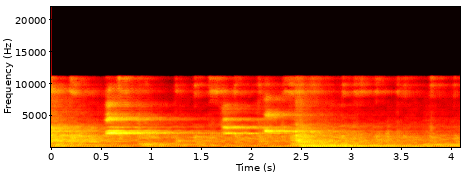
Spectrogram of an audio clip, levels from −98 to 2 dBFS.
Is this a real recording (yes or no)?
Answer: no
